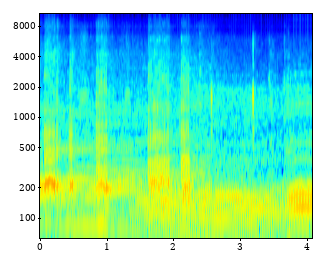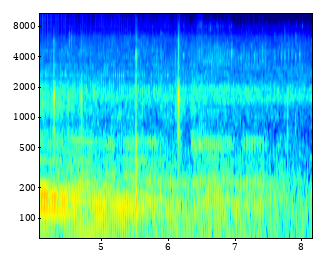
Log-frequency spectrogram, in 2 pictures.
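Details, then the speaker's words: Swapped-out 110cc engine on a three-wheeler, choke on, before fitting a new bigger carburetor: revs unevenly, sputtering and breaking up under throttle, then fades and stalls; sounds horrible, cause unconfirmed. "and it [Music] died sounds horrible with the choke on"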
